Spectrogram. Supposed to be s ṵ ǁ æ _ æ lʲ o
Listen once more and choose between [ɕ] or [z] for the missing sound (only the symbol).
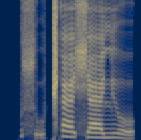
ɕ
